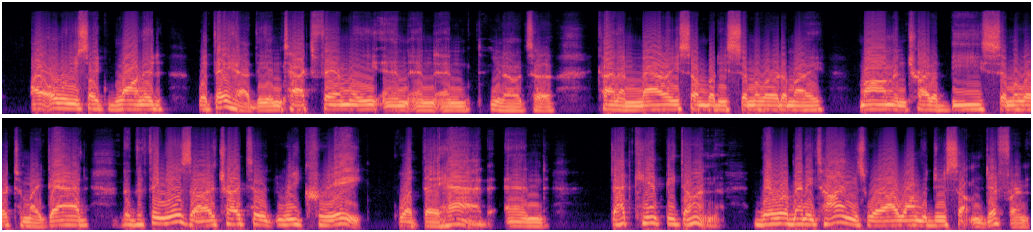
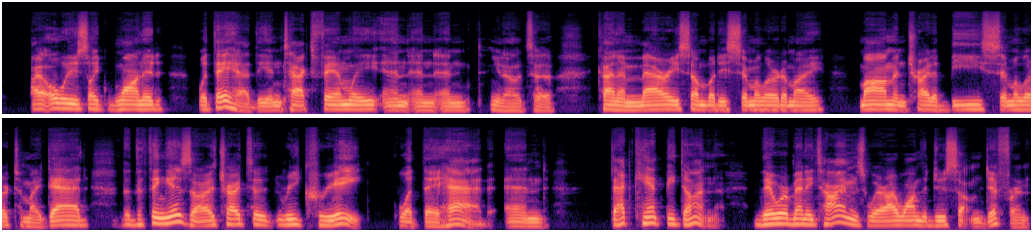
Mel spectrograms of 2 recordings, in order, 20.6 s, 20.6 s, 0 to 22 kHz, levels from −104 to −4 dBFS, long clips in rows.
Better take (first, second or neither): second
